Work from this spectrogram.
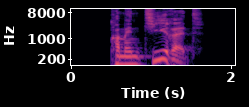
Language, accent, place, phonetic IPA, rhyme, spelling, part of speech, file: German, Germany, Berlin, [kɔmɛnˈtiːʁət], -iːʁət, kommentieret, verb, De-kommentieret.ogg
- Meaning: second-person plural subjunctive I of kommentieren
